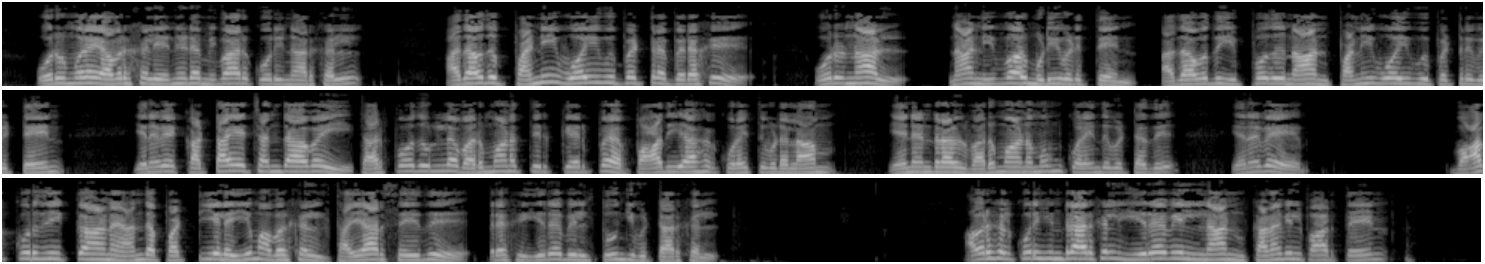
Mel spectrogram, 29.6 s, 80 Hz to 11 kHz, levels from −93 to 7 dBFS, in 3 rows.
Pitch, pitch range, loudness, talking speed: 190 Hz, 170-210 Hz, -28 LUFS, 95 wpm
